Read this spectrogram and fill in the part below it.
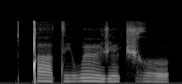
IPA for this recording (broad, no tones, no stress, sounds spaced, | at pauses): ǃ a t i w œ̃ ʒ ɛ̃ t͡ʃ ɣ o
